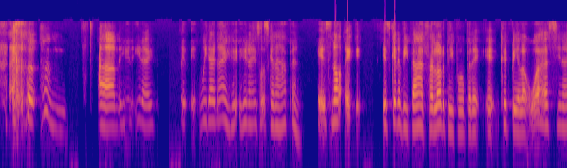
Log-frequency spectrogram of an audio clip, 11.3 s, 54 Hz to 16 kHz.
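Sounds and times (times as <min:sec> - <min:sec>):
rough raspy smoker's cough: 0:00.0 - 0:01.6
speech: 0:00.1 - 0:11.3.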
